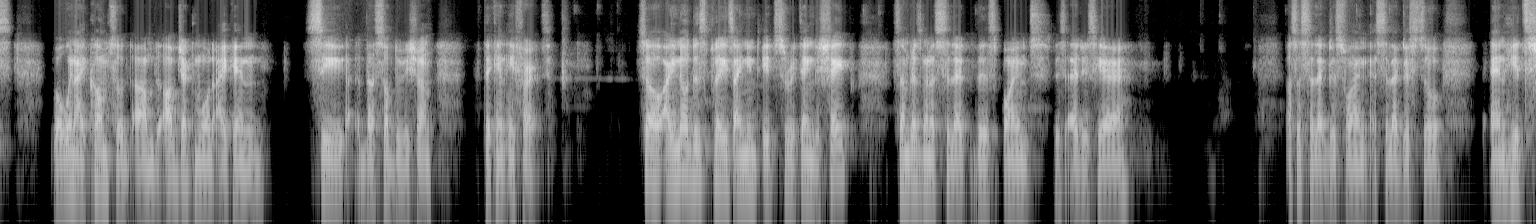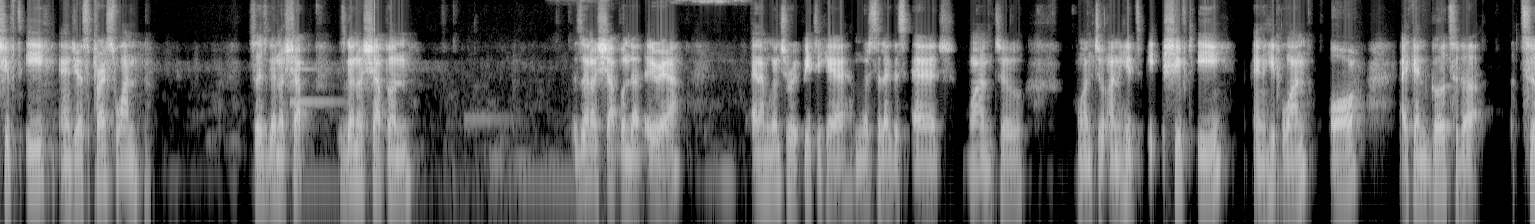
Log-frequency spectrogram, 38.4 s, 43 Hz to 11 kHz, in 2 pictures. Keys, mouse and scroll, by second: 0.4 ctrl+s, 1.8 Tab, 2.4-3.6 scroll down 2, 3.6 Tab, 5.3-5.9 scroll up 3, 5.9-6.4 scroll down 2, 6.4 Tab, 6.8 alt+a, 7.3 shift+middle click, 7.7-8.5 scroll up 3, 8.5 right click, 9.2 shift+right click, 10.9 right click, 12.3 shift+right click, 13.8 shift+right click, 14.9 b, 16.2 shift+right click, 17.1 shift+right click, 17.5 shift+right click, 18.4-19.7 scroll down 2, 19.7 shift+e, 21.6 Tab, 22.5-23.1 scroll up 3, 23.1-26.1 shift+middle drag, 26.3 click, 26.7-27.7 scroll down 2, 27.7-28.8 scroll up 2, 28.8 Tab, 29.3 alt+a, 30.1 right click, 31.0 shift+right click, 31.5 shift+right click, 32.3 shift+right click, 32.8 shift+right click, 34.4 shift+e, 36.1 n, 37.9 click.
